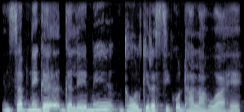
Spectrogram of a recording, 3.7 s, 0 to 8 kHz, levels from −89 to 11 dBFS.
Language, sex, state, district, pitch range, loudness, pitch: Hindi, female, Arunachal Pradesh, Lower Dibang Valley, 160-195 Hz, -16 LUFS, 180 Hz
